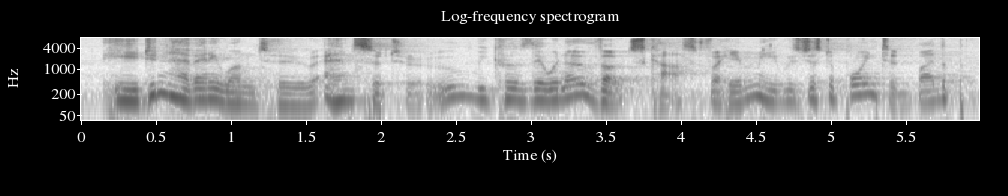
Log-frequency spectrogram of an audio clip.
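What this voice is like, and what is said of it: Impression of David Marr. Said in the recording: “my David Marr impression”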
